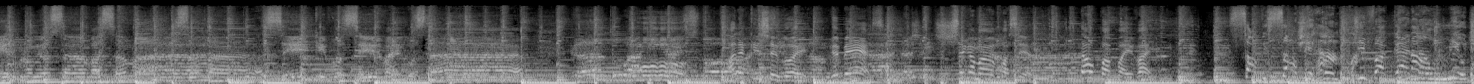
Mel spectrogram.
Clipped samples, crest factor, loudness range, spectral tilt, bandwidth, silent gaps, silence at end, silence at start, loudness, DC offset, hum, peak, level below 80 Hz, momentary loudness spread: under 0.1%; 12 dB; 1 LU; -4.5 dB/octave; 17 kHz; none; 0 s; 0 s; -17 LUFS; under 0.1%; none; -4 dBFS; -22 dBFS; 3 LU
